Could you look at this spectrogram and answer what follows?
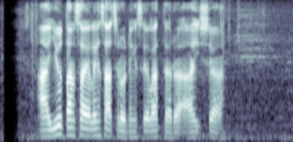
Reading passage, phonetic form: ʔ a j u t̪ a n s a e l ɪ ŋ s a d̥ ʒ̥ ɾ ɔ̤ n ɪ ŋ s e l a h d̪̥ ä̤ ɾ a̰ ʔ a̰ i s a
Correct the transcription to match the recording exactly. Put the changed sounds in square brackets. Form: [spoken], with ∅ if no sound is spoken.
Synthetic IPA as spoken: ʔ a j u t̪ a n s a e l ɪ ŋ s a d̥ ʒ̥ ɾ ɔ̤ n ɪ ŋ s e l a h d̪̥ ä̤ ɾ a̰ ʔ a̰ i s a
